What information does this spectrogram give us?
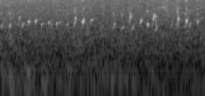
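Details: Goldfinch song used to teach singing: a string of bright, clipped high chirps, evenly spaced and slightly varying in pitch.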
